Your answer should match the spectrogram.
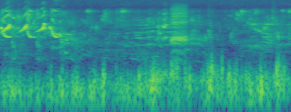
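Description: Gusting wind buffeting the microphone in a rough, uneven low rumble, with a quick run of short, chirping bird calls in the first second and a single harsher call about two and a half seconds in.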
